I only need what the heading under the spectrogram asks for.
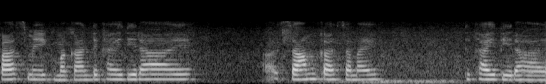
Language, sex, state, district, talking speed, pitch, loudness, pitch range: Hindi, female, Chhattisgarh, Rajnandgaon, 175 wpm, 225 Hz, -19 LUFS, 215-235 Hz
